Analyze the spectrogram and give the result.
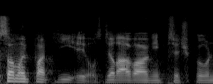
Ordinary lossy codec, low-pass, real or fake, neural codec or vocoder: MP3, 48 kbps; 9.9 kHz; fake; codec, 16 kHz in and 24 kHz out, 0.6 kbps, FocalCodec, streaming, 4096 codes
